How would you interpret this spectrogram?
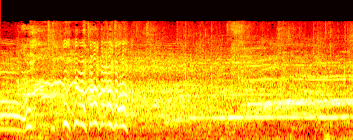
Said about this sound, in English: Don't clap for that.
